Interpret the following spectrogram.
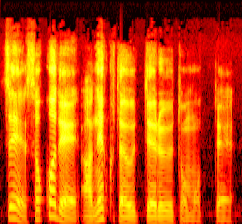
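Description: A young man with a Kansai accent hosting a radio show, telling casual comic stories in an animated way with acted-out reactions. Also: fairly low pitch, fast, clean tone, no room sound. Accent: Kansai Japanese. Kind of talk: casual comic storytelling chat.

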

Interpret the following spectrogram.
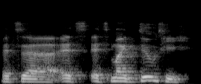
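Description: A man's voice: mid-range voice, measured pace. Taiwan-raised man, echoey lo-fi sound. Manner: thoughtful, many restarts, laughs easily. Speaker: guest. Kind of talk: casual interview talk. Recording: echoey room, dull lo-fi sound.

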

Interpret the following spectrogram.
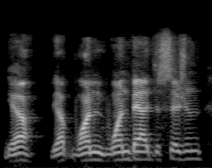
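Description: A man's voice: mid-range voice, fairly even intonation, normal speed, fairly bright tone. A man from Massachusetts with a Boston accent, telling an industry story in a casual podcast chat with lots of fillers and restarts. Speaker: cannabis industry guest.

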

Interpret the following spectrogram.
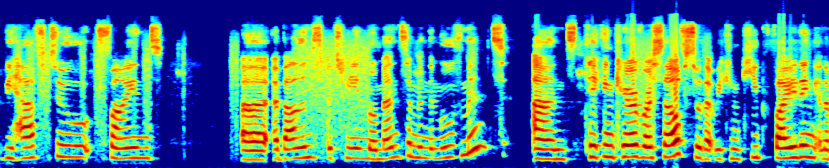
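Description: A woman's voice: on the high side, dark tone, rough recording. A young woman from Syria in a casual group discussion. She talks in a thoughtful way, trailing off in long sentences and laughing often. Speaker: discussion panelist.

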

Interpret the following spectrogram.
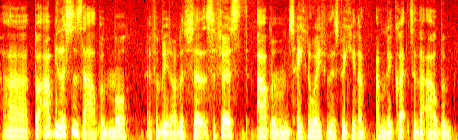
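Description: A man's voice: fairly low pitch, expressive, quick pace, a bit bright. A man, congested with a cold, chatting enthusiastically about music as a podcast co-host. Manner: enthusiastic, effusive. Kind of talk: casual music discussion.

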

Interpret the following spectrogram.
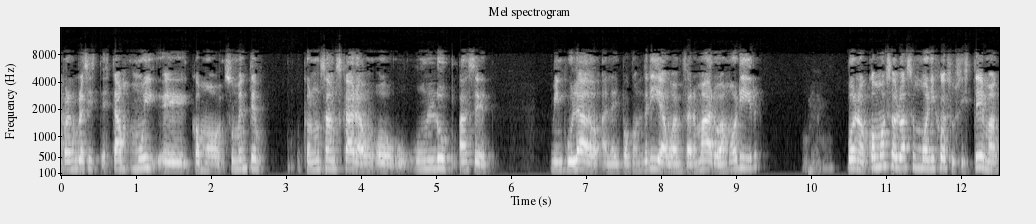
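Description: A woman's voice: medium pitch, moderate pace. A woman from Argentina with an Argentine accent, a guest explaining ideas in a reflective, conversational way and often restarting her words. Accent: Argentine Spanish. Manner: thoughtful, repeats words when restarting. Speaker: Ayurveda teacher, guest. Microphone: video call.

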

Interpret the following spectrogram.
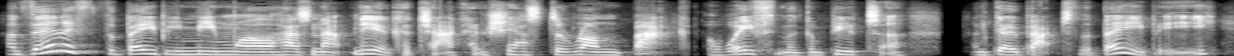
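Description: An older woman, a retired paediatrician, talking through her working life in a measured, explanatory way, with stories along the way. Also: medium pitch, fairly bright tone. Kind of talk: conversational interview.

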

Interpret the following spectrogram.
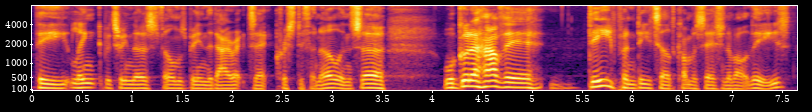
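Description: A man's voice: medium pitch, moderate pace, few pauses. A man hosting a podcast in casual chat, stuffy from a cold, with frequent ums and restarts. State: has a cold. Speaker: podcast host.

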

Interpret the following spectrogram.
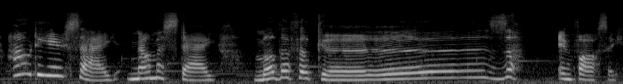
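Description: A woman's voice: sits high, sing-song, extremely slow, full character voice. An actress playing a sulky, defiant nineteen-year-old girl in an audio play, blunt and slangy. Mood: cheeky. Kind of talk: audio theatre acting.

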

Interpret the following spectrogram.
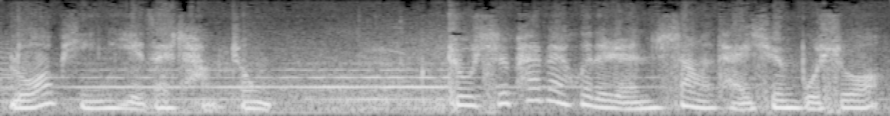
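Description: A woman's voice: low voice, big pitch swings, normal speed. A woman narrating a radio drama in a scripted storytelling style. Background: music.

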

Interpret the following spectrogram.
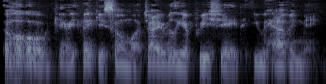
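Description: Man, deep voice, measured formal phrasing, thoughtful interview guest. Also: fairly even intonation. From Kenya. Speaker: surgeon, podcast guest.

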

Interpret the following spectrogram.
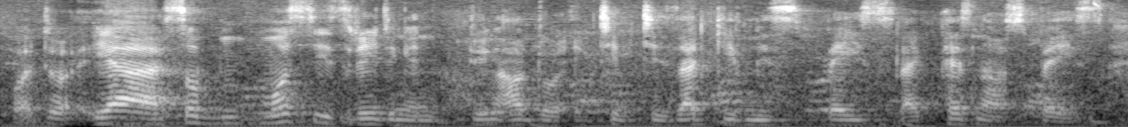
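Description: A man's voice: mid-range voice, fairly even intonation, fairly quick, a crowd in the background, low-quality recording. A young man from Zimbabwe, talking casually and emphatically as a guest in an interview. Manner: outspoken and emphatic. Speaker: podcast guest. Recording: music playing clearly underneath.

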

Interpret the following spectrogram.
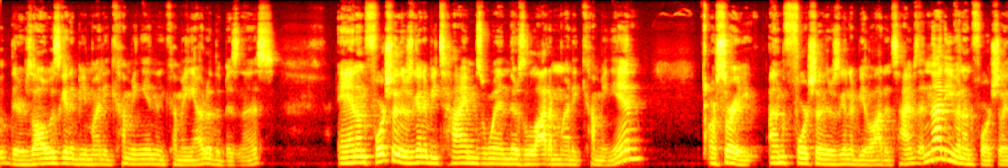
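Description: A man in his thirties, born in Croatia, hosting a solo podcast and talking through a personal struggle in a reflective, halting way with many fillers and restarts. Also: lowish voice, a little mellow. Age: 30s. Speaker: podcast host. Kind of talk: candid solo podcast confession.

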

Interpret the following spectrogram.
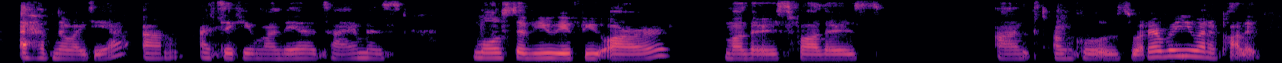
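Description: Woman, 20s, from the Virgin Islands, solo podcast host; squeaky, rambling, self-correcting delivery; dry, close recording. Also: vocal fry, a little mellow, no room sound, dull audio. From United States Virgin Islands. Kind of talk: casual solo podcast intro.

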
